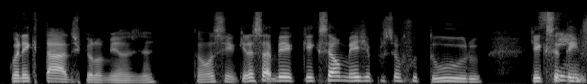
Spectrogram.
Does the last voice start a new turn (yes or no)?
no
